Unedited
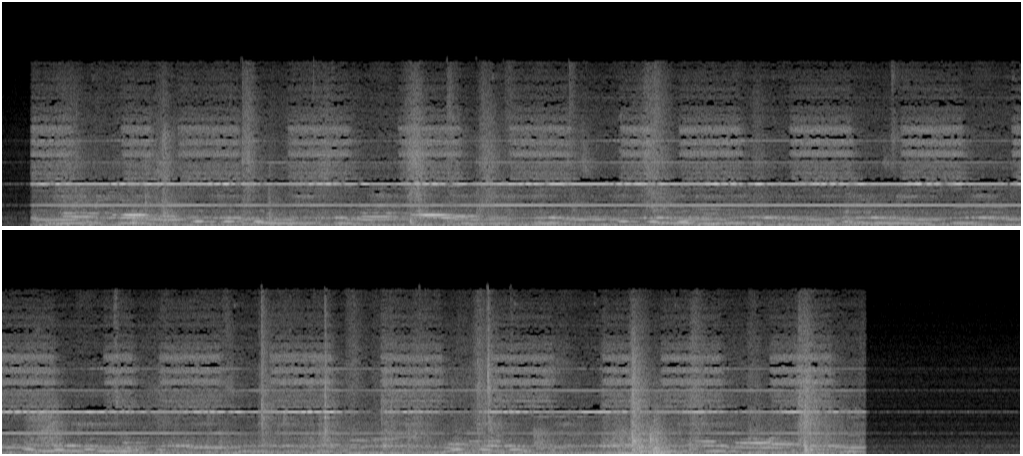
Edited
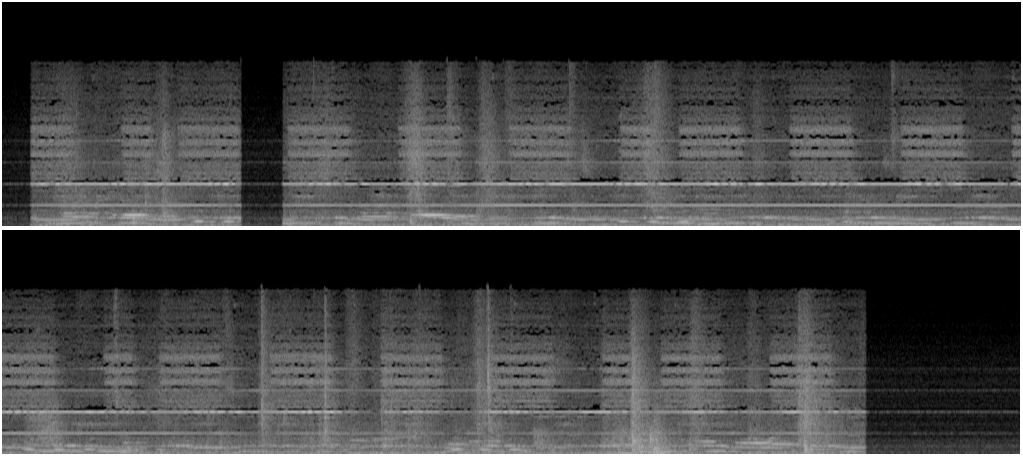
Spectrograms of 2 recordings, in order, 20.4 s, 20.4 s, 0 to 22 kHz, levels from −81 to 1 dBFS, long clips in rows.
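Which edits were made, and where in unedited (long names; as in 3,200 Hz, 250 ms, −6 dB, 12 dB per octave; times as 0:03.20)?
0:02.39–0:02.81: fill with room tone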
